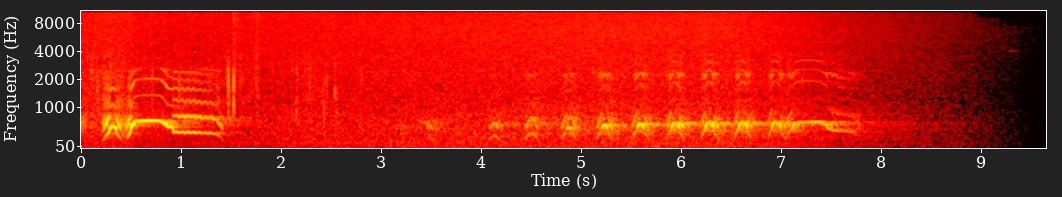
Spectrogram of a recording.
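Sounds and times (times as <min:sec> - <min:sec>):
owl hooting: 0:00.2 - 0:01.5, 0:03.4 - 0:07.9.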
